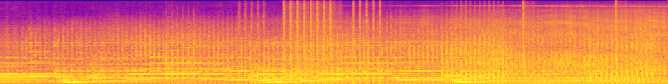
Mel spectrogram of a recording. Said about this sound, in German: Eine Stunde später knatterte ein Hubschrauber der Feldgendarmen über meiner Stellung und blendete mich mit einem starken Scheinwerfer.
